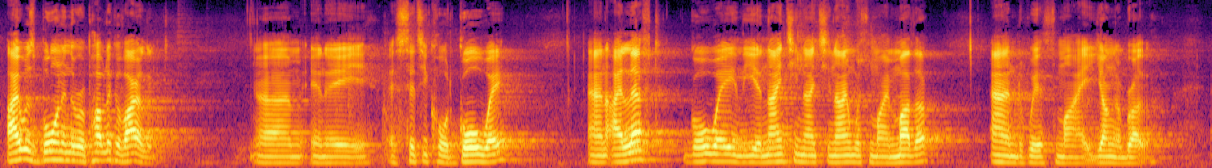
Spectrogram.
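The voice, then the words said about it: Slightly jumbled-up mixed accent. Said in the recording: “the accent is slightly jumbled up”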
